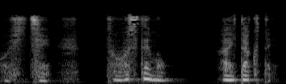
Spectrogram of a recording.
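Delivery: a lightly voiced shy young man; soft young man. Kichisaburo telling Oshichi he longed to see her, quietly. Kichisaburo confesses, half-frozen.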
